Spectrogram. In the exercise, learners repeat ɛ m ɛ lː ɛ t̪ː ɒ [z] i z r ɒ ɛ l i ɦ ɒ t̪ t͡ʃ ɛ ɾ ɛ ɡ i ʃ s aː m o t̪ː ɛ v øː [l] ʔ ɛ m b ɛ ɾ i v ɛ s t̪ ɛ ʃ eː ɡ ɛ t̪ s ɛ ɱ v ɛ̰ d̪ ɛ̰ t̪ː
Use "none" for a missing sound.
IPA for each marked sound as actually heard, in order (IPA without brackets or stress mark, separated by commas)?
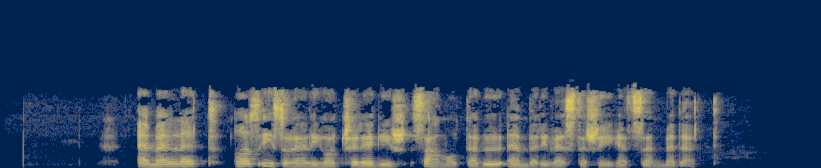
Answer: z, none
